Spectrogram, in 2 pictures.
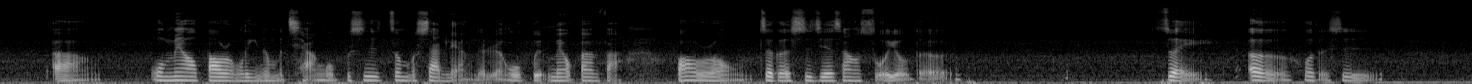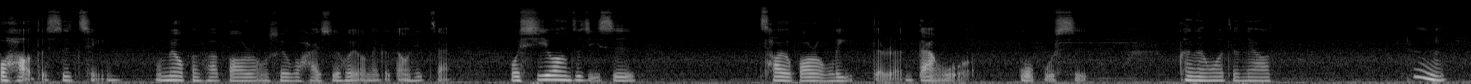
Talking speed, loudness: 185 characters per minute, -28 LUFS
